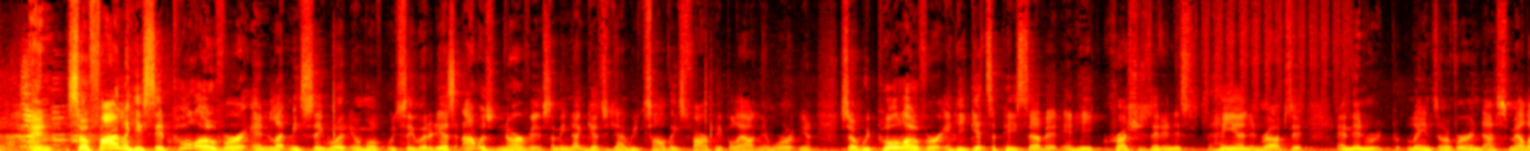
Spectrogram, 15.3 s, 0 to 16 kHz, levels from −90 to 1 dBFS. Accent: American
